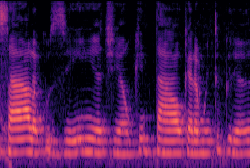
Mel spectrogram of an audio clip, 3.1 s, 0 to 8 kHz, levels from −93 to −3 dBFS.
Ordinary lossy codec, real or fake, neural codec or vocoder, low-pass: none; fake; codec, 16 kHz, 16 kbps, FunCodec, trained on Chinese and English, 50 frames a second; none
